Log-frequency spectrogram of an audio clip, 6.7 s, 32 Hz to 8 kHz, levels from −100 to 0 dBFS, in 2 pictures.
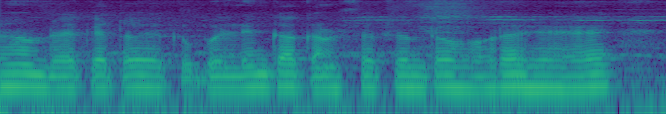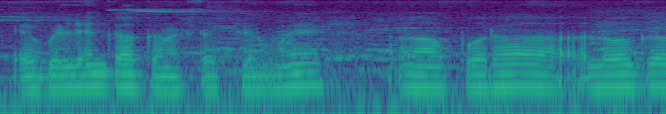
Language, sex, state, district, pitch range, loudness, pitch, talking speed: Hindi, male, Maharashtra, Chandrapur, 105-115 Hz, -41 LUFS, 110 Hz, 180 wpm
